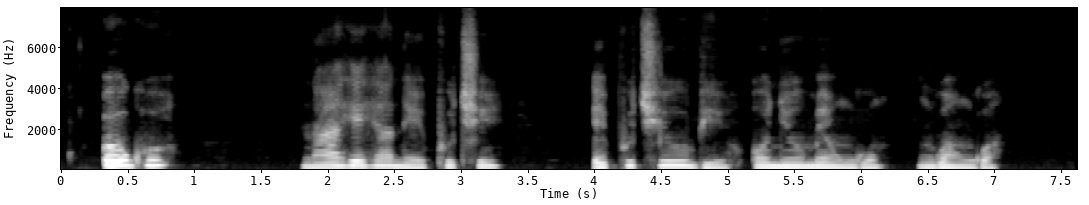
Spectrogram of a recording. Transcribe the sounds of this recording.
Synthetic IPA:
o˦ɡʷu˦ | na˨a˦ɦɪ˦ɦja˦ne˨pʰu˦t͡ʃi˦ | e˨pʰu˦t͡ʃi˦u˦bi˨o˦ɲe˦o˦me˦ | ŋ̩˦ɡʷa˦ŋ̩˦ɡʷa˦

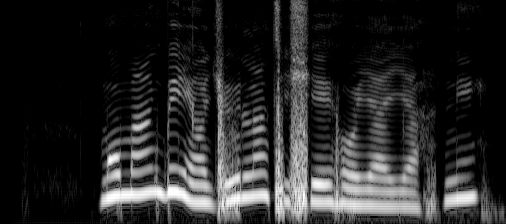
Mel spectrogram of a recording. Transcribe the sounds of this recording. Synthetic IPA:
mo˧mãː˦ɡ͡bi˦˨j̃ã˨d͡ʒuː˨˦la˦ti˧ʃe˧ɔ˨ja˨ja˨nĩ˦

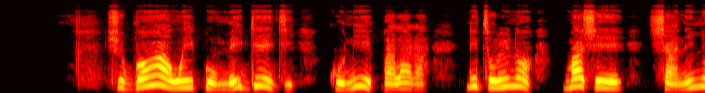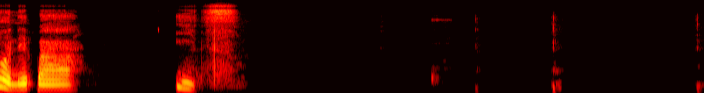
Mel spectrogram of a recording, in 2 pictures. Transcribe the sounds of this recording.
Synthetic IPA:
ʃu˨ɡ͡bɔ̃˨˦a˦˨w̃ɔ̃˧i˧k͡po˨me˨˦d͡ʒe˦˨d͡ʒi˨ | ko˨nĩ˨˦i˦˨k͡pa˧la˦ɾa˧ | nĩ˦to˧ɾi˦nã˦˨ | mã˦ʃe˧ | ʃa˨nĩ˨˦j̃ɔ̃˦˨nĩ˨˦k͡pa˧ | i˦˨t

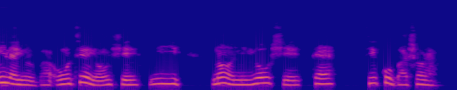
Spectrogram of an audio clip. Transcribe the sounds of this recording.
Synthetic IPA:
ĩ˦lɛ˦˨jo˨ɾu˨ba˨ʔo˧hũ˧ti˦e˦˨j̃ɔ̃˨n̩˦ʃe˧nĩ˦ji˦˨ | nãː˦˨nĩ˧joː˦ʃe˧tɛ˦ | ti˦ko˦˨ba˨˦ʃɔ̃˦ɾa˧˨

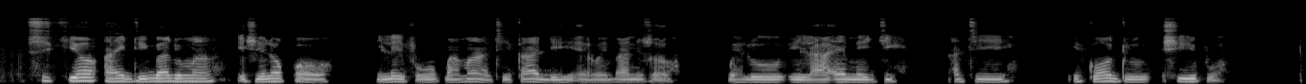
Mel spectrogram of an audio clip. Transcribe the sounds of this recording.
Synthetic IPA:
si˨kʰi˦ɔ˦a˧i˧di˨˦ɡ͡ba˦d͡ʒu˦mã˦i˦˨ʃe˨˦lɔ˦k͡pɔ˦˨ | i˧le˦i˦˨fo̰˨wu˦k͡pa˧mã˦a˦˨tʰi˧ka˦˨de˧ɛ˨ɾ̃ɔ̃˨i˨ba˨˦nĩ˧sɔ˧ɾɔ˨ | k͡pɛ˨lu˦i˧la˨˦ɛ˧me˧d͡ʒi˧ | a˨ti˧ | i˨kɔ̃˨˦du˨˧ʃi˦pu˨

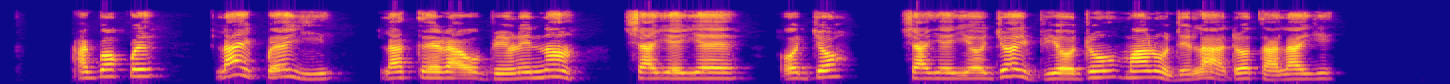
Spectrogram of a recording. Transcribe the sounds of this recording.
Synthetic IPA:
a̰˧ɡ͡bɔ˦k͡pe˦ | la˨˦i˦˨k͡pɛ˨˦ji˨˦ | la˦tɛ˧ɾa˧o˧bĩ˨ɾ̃ĩ˧nãː˦˨ | ʃa˧jɛ˧jɛ˧ | ɔ˧d͡ʒɔ˦ | ʃa˧jɛ˧jɛ˧ɔ˧d͡ʒɔ˦i˦˨bi˨˦ɔ˧dũ˦mã˦ɾ̃ũ˦˨dĩ˨˦la˦˨dɔ˨˦ta˧˨la˦je˦

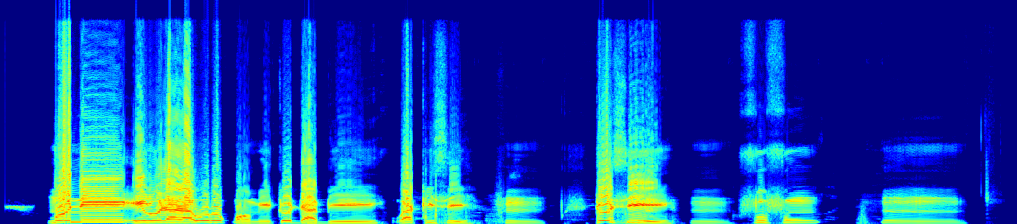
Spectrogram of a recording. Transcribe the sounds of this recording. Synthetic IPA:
mo˧nĩ˦i˧ɾ̃ũ˧la˦ɾa˧wo˦ɾo˦k͡pɔ̃˦˨mĩ˧to˦da˦˨bi˨˦wa˦ki˦si˨hũ˨to˦si˦˨h̩˨fu˦fũ˦ | hũ˨

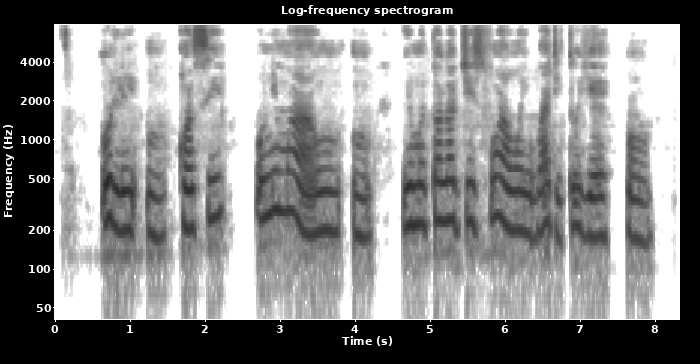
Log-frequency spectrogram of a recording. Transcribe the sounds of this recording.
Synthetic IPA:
o˦lẽ˨kã˧si˦ | o˦nĩ˦mɔ̃˦ã˨ũ˧˨ | ɾi˧mũ˧tɔ˦lɔ˦d͡ʒi˦˨sfũ˨˦a˦˨w̃ɔ̃˧i˨wa˨˦di˨˦to˦jɛ̃˧˨

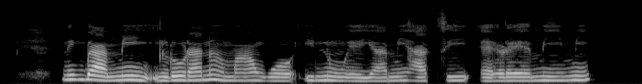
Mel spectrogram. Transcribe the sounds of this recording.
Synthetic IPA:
nĩ˦ɡ͡ba˦˨mĩ˨˦ḭ˨ɾo˨˦ɾa˧˦nãː˦˨mãː˦˧n̩˦wɔ˧i˧nũ˦ɛ˨ja˨mĩ˧˦a˧ti˧ɛ˨ɾɛ˨˧mĩ˧mĩ˦

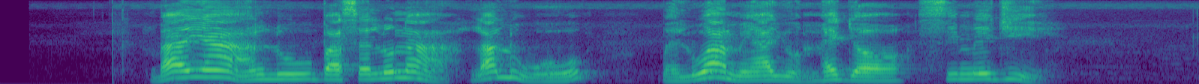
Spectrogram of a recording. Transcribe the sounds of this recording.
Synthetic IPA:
ba˨˦jã˦a˨ñ̩˦lu˧ba˧sɛ˧lo˦na˦˨la˦lu˦˨wo˨˦ | k͡pɛ˨lu˨˦a˦˨mĩ˧a˧jo˨mɛ̃˨˦d͡ʒɔ˧si˦me˦d͡ʒi˦˨

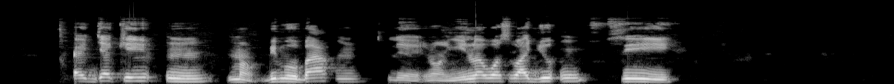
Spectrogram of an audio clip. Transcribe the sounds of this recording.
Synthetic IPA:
ɛ˨d͡ʒɛ˦ki˦nũ˦mɔ̃˨bi˦mo˧ba˦n̩˦˧ | le˨ɾ̃ɔ̃˨ɲĩ˨˦lɔ˦wɔ˦su˦wa˦d͡ʒu˦n̩˦si˦ji˧

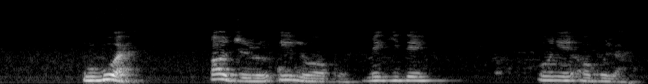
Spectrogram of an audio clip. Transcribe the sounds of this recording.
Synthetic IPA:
u˨ɡ͡bu˦a˨ | ɔ˦d͡ʒʊ˨ɾʊ˨ʔɪ˦lʊ˨ɔ˨ɡʊ˨me˦ɡi˦de˦ | o˦ɲe˦ʔɔ˦bʊ˦la˨

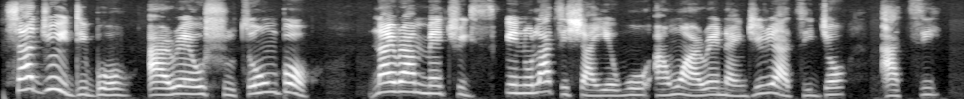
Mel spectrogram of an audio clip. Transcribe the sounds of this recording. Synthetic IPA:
ʃa˦d͡ʒu˦i˦˨di˨bo˨ | a˨ɾɛ˧o˧ʃu˨to˦n̩˦bɔ˦˨ | nã˦i˦ɾa˦mɛ˧tɾi˨ksk͡pĩ˦nũ˦la˦ti˧ʃa˨jɛ˨wo˧a˨w̃ɔ̃˧a˨ɾɛ˧nã˨i˨d͡ʒi˦ɾi˦a˦˨ti˧d͡ʒɔ˦ | a̰˦˨ti˧

